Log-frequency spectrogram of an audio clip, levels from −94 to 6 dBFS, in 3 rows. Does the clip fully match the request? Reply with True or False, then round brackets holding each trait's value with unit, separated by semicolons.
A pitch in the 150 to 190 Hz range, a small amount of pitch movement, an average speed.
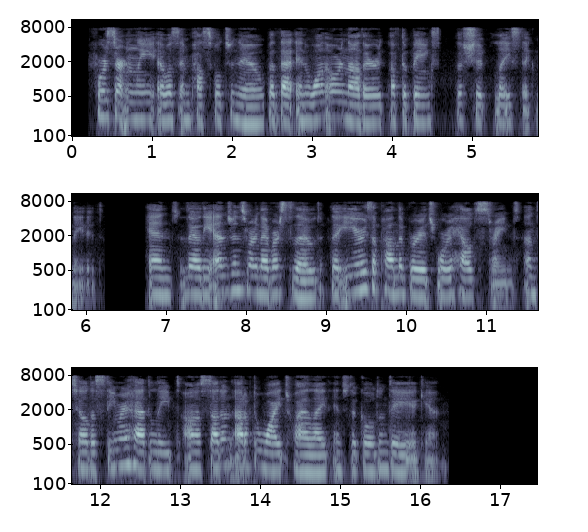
True (185 Hz; 1.7 semitones; 180 wpm)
